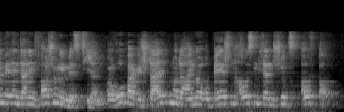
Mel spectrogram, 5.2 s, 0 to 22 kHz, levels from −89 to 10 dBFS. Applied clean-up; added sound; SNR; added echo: neural separator model SepFormer DNS4.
